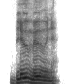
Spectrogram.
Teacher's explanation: There's a little bit of e before you go to the oo sound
